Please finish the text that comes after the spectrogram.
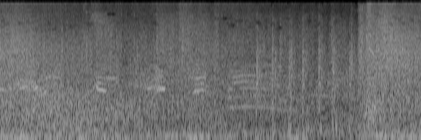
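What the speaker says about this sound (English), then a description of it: "Looks like there's also artillery there." Artillery and gunfire in a WWII strategy game battle, a steady dense rumble of distant shots and blasts lasting the whole moment, with faint voices mixed underneath.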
